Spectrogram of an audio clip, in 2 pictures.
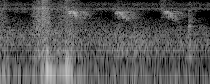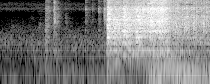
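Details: Mazda Miata after a supercharger intake install, supercharger belt not yet fitted; the starter cranks and the engine catches in about four seconds, settling into a steady but slightly low idle; a clean start.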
